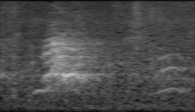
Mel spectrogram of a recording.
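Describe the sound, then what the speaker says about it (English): Dogs out in the countryside, stirred up by neighborhood kids heading to school, give a short yip or bark, moderately distant and alone in the quiet morning air. "the neighbor kids are getting ready to go to school, and they got the dogs all woke up and excited"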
